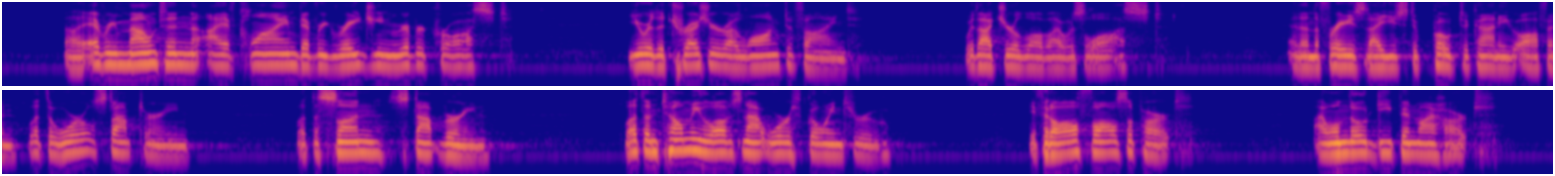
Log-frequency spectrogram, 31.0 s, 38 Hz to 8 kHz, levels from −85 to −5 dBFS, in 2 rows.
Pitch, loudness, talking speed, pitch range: 135 Hz, -35 LUFS, 130 wpm, 120-145 Hz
